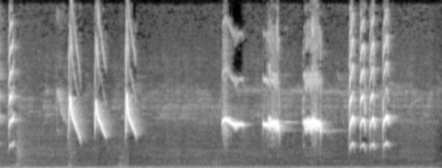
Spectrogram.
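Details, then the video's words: Kolibri ninja sunbird in lively imitative song, recorded by phone: three bright falling whistles, then steady high tones and a quick cluster of buzzy chips, with low background rumble early on. "SUARA BURUNG KOLIBRI NINJA GACOR FULL ISIAN ROLL TEMBAK INI, COCOK BUAT PANCINGAN KONIN BAHAN/IJOAN"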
